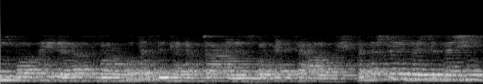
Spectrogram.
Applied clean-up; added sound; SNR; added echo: none; none; none; reverberation time 1.1 s.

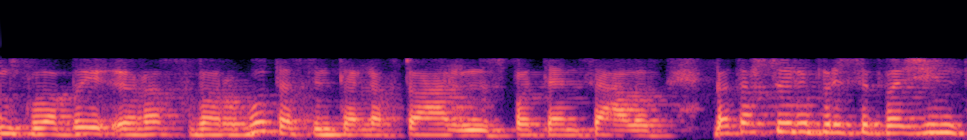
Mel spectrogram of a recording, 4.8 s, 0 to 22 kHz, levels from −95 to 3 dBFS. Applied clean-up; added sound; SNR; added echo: none; none; none; none.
